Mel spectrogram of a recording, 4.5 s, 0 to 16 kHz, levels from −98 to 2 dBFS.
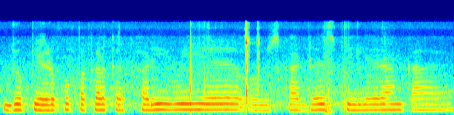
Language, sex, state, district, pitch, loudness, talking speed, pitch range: Hindi, female, Bihar, Kaimur, 180 Hz, -24 LUFS, 195 wpm, 180-185 Hz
